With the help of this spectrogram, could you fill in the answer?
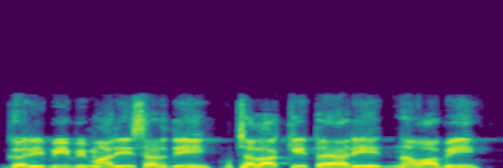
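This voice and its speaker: A man's voice: high-pitched, fairly even intonation, a little slow, bright, forceful tone. A middle-aged male coaching teacher giving a classroom lecture, dictating notes, repeating key words and often asking students whether they remember. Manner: sings a film line as an example.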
